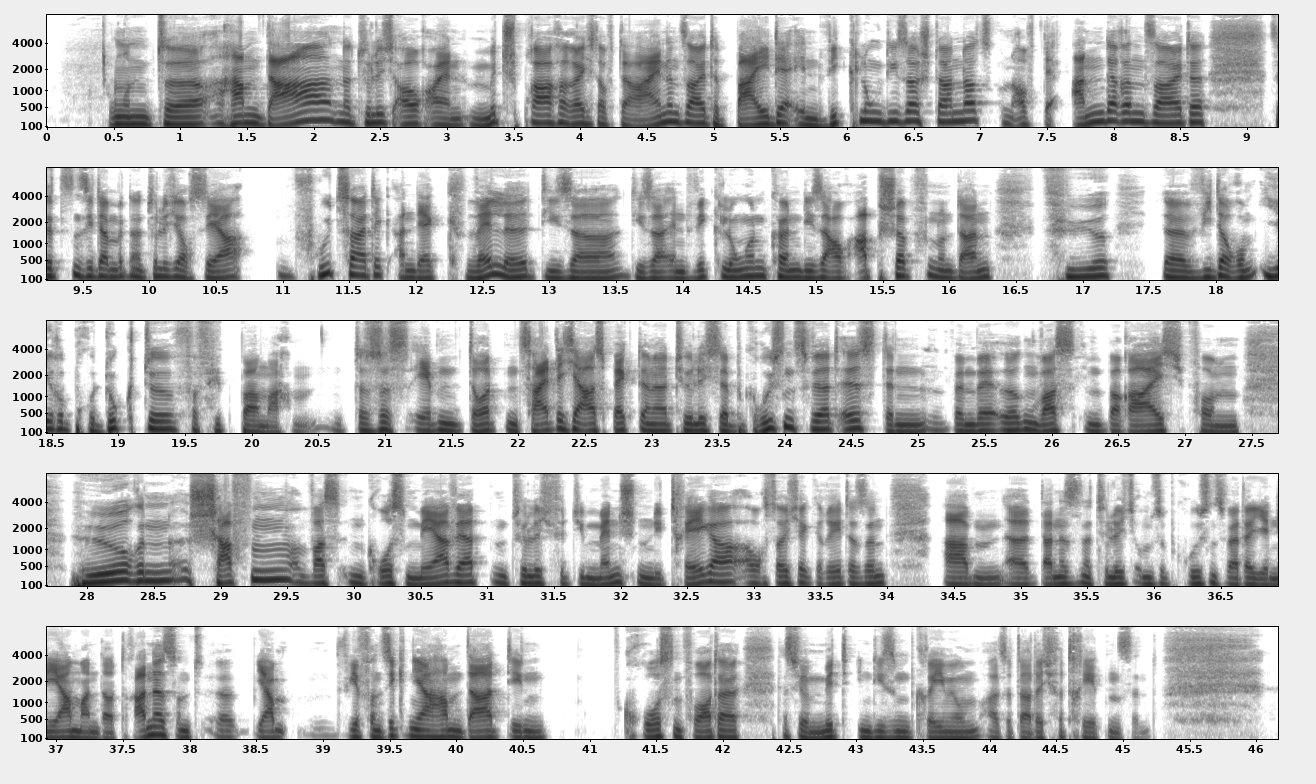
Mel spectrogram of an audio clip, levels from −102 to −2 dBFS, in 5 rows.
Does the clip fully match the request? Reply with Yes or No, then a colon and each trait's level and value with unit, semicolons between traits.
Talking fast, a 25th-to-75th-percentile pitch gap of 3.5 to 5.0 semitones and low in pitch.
No: average, 150 wpm; average, 4.0 semitones; low, 130 Hz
